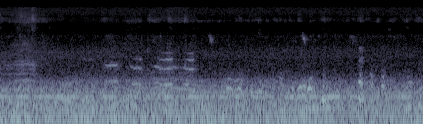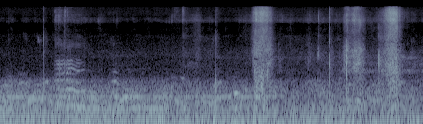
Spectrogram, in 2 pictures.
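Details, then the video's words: Bees in spring giving a steady, low droning hum throughout, with faint scattered bird chirps early on and a few sharp clicks near the end. "Bees in the spring"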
